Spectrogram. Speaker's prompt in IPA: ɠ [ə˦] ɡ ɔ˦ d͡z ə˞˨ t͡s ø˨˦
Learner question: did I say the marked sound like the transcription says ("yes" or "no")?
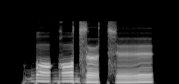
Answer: no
